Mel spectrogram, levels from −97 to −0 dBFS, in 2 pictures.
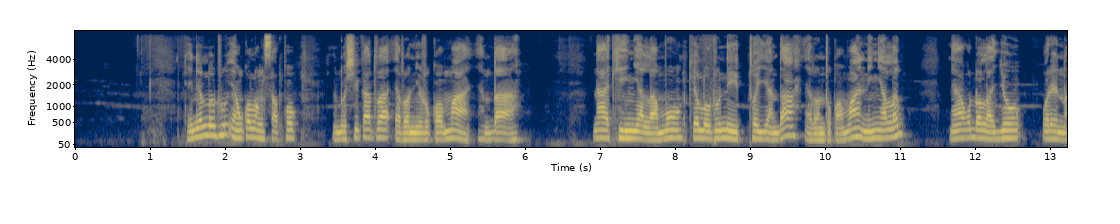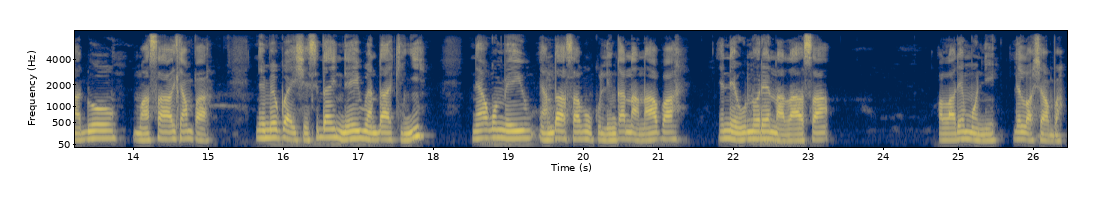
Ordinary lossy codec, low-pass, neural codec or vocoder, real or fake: none; 7.2 kHz; none; real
